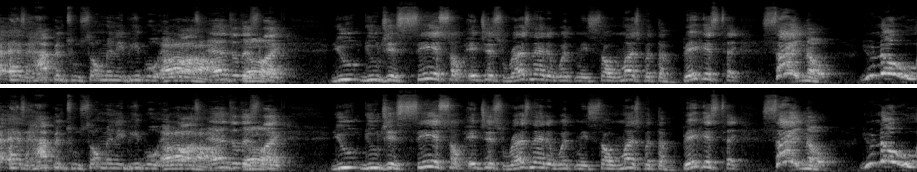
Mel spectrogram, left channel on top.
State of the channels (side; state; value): both; normal; correlation 0.53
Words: has happened to so many people in Los Angeles. God. Like, you just see it, so it just resonated with me so much. But the biggest side note, you know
